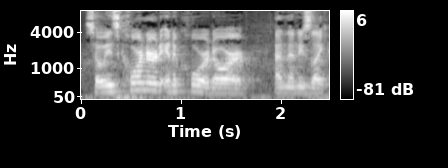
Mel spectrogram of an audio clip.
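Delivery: ordinary talk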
